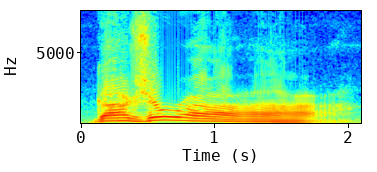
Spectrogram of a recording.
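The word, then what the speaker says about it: ゴジラ: I've been practicing this gajira oh no it's gajera one this Gaz yeah run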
